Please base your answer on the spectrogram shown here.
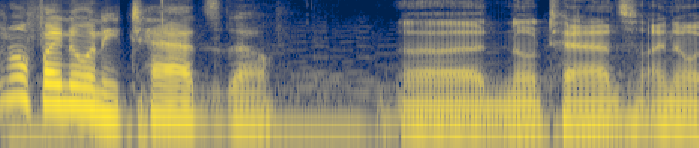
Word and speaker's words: Thad: Is that pronounced Tad? Yeah. Oh, I didn't know that. I don't know Well, any I mean, Vlads. they can choose how they pronounce it, but I've always thought that THAD is still pronounced Tad.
